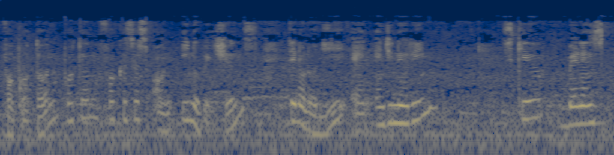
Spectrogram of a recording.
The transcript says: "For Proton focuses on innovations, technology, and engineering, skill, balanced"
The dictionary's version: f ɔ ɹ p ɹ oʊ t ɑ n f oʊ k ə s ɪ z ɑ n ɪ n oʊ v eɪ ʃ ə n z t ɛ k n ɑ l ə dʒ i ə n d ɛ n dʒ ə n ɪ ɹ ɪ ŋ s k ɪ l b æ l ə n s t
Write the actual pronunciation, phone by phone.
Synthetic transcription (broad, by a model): f ɔ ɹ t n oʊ t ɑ n f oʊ k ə s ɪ s ɑ n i n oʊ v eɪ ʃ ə n s t ɛ k n ɑ l ə dʒ i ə n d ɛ n dʒ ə n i ɹ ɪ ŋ s k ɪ l b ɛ l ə n s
